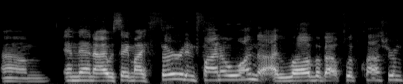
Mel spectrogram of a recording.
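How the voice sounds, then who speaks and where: In a dry, close sound with no echo and a quiet background, a man speaks in a high pitch with ordinary pitch variation. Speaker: former teacher, flipped learning educator. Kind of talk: interview answer, casual explanation. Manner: fast; casual, many fillers.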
